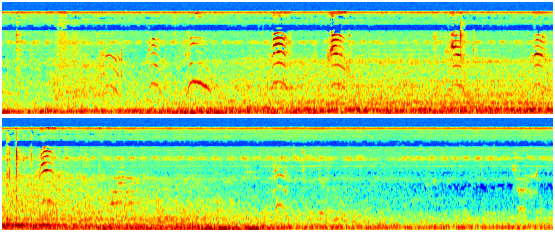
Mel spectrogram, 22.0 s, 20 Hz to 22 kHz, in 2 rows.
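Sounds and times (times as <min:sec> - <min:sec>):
steady low rumble: 0:00.0 - 0:21.2
kittens mewing: 0:00.9 - 0:07.5, 0:08.5 - 0:09.6, 0:10.4 - 0:12.4, 0:16.4 - 0:17.2, 0:21.2 - 0:21.8.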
